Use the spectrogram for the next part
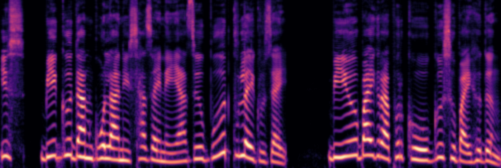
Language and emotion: Bodo, disgusted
